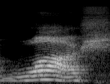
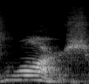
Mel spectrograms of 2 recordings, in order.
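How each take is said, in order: First: It is said in a standard accent. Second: It is said in a Baltimore accent.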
